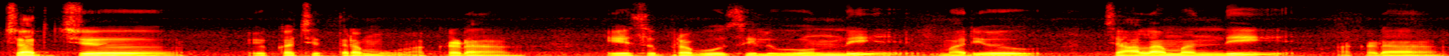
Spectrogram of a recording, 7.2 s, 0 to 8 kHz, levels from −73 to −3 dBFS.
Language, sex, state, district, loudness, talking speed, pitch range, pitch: Telugu, male, Andhra Pradesh, Sri Satya Sai, -19 LUFS, 75 wpm, 105-110 Hz, 105 Hz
